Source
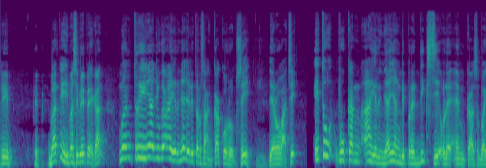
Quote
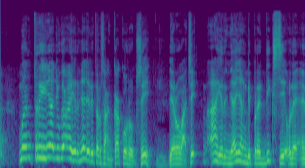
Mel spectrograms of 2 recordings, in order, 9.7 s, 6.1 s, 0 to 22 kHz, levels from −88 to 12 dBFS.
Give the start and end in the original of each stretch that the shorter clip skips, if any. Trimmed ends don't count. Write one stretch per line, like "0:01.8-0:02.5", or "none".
0:06.1-0:07.2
